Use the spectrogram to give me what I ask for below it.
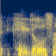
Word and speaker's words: Kegels: One of the things that I definitely had misconceptions about when I started PT was Kegels, which also I didn't know how to pronounce, but informed Kegels rhymes with bagels, which has been very helpful.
